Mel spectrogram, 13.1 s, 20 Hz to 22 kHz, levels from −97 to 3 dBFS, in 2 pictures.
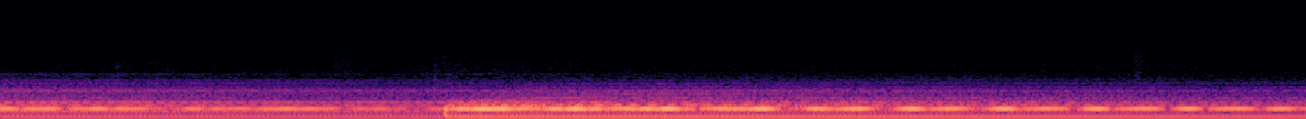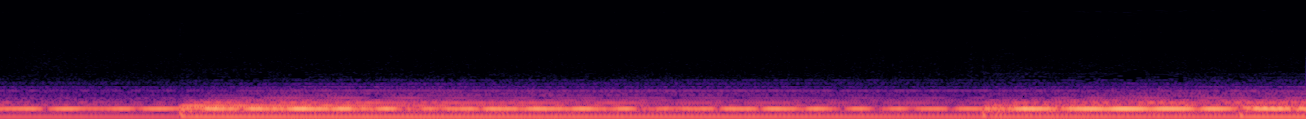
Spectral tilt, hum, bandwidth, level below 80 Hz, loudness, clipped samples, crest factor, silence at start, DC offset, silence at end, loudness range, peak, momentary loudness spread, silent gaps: -14 dB/octave; none; 1.4 kHz; -34 dBFS; -24 LUFS; under 0.1%; 14 dB; 0 s; under 0.1%; 0 s; 4 LU; -10 dBFS; 10 LU; none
